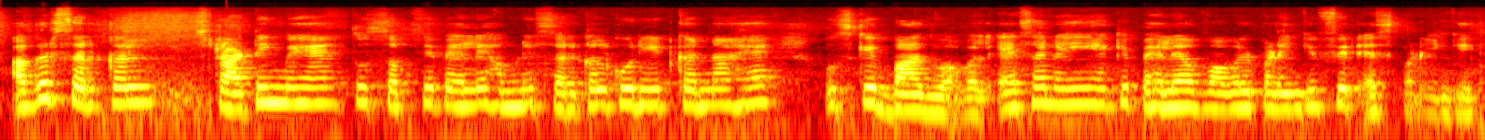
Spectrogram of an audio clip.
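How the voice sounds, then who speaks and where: Female tutor, young, warm mellow tone, calm step-by-step lesson delivery. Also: medium pitch, a little fast, hardly any pauses, a little hiss or hum. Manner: patient step-by-step explaining, mixing English terms. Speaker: shorthand teacher. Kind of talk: classroom lecture.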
